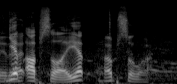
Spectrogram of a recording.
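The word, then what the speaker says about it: Upsala: Yep, Uppsala.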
